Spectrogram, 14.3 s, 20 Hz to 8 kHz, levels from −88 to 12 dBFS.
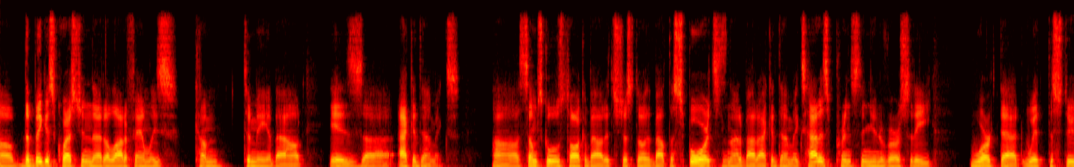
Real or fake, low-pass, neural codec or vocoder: real; 7.2 kHz; none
